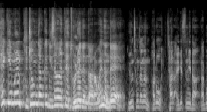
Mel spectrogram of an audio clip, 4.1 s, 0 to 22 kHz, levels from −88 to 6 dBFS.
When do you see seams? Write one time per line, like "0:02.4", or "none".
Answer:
0:02.5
